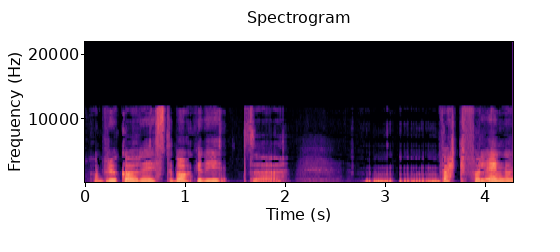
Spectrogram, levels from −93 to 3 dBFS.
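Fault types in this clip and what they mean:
HE-AAC compression: The treble is bright but synthetic, with s sounds gritty and metallic, harmonics that fail to line up above the crossover, and nothing at all above 11.8 kHz. This likely comes from HE-AAC, which codes only the lower spectrum and rebuilds the top by copying lower bands upward under a coarse envelope. The heavy damage fits a very low bitrate, around 16 kbps. Plain low-pass filtering would sound dull instead of falsely bright.
pre-echo: At 0.81 s, a sharp attack is preceded by a brief hiss about 12 ms long, and the onset itself sounds softened and smeared. The transform coder spread quantisation noise across its whole block, so noise sized for the loud attack also filled the quiet gap just before it. Because the hiss comes before the attack, it differs from a click, which is instantaneous, and from reverb or echo, which trail after the sound.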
